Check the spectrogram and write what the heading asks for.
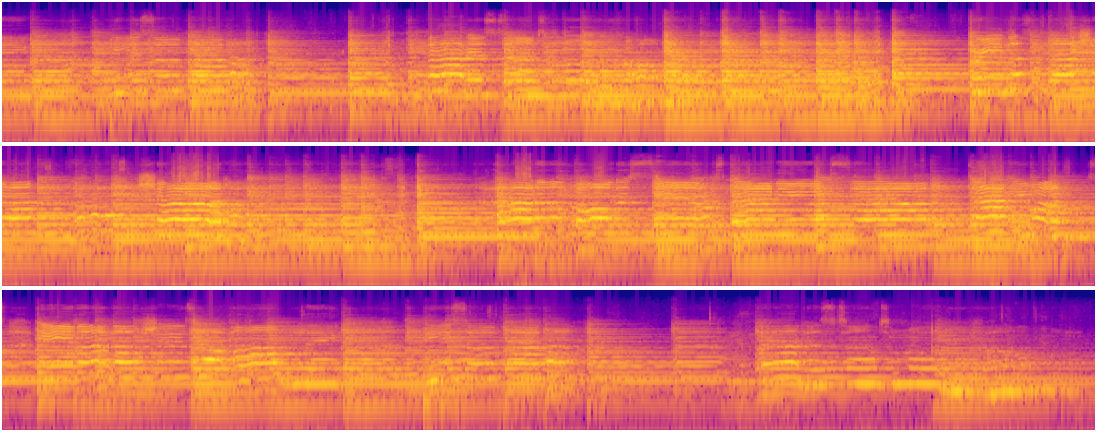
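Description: A woman singing live, accompanying herself on a strummed steel-string acoustic guitar.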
